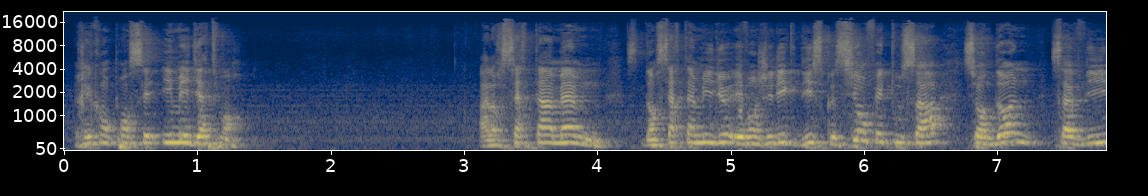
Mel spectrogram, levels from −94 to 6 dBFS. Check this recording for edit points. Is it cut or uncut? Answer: uncut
